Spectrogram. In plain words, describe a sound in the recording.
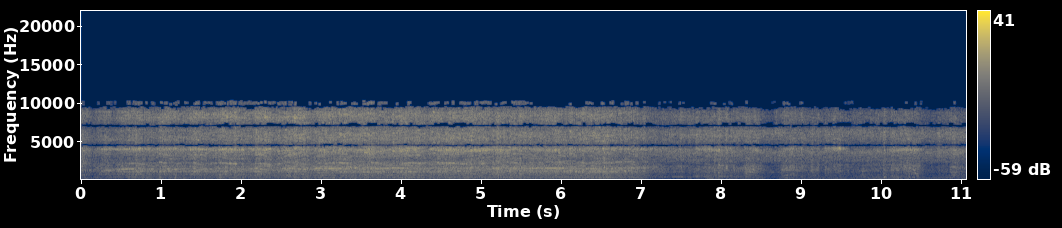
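Plastic tyres crunch over loose gravel and rock.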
